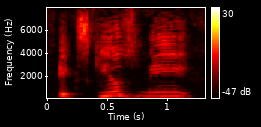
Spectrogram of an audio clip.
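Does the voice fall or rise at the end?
fall. The voice falls at the end. The speaker wants someone's attention. "if you want to call the attention of a person, just say"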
